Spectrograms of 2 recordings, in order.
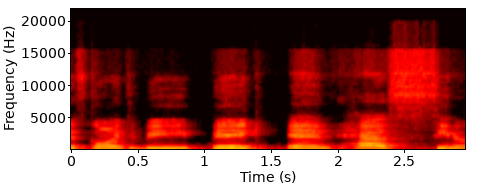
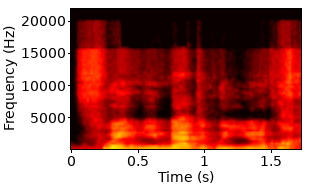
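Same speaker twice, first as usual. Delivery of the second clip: playful shout; 3 semitones higher than usual. Real, not acted. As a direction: cheer it out playfully. Cheering on a viewer's clip.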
